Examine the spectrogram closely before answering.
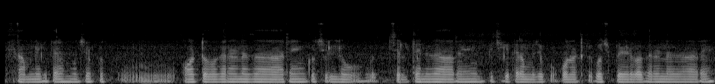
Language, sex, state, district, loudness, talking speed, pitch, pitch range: Hindi, male, Maharashtra, Nagpur, -31 LUFS, 225 wpm, 120 Hz, 115-125 Hz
